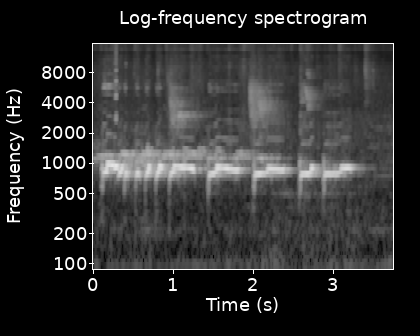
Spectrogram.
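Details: White zebra dove with a good singing rhythm, used to lure others: loud, rich rolling coo notes delivered in quick pulses, each phrase slightly falling, with faint rustling clicks between.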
